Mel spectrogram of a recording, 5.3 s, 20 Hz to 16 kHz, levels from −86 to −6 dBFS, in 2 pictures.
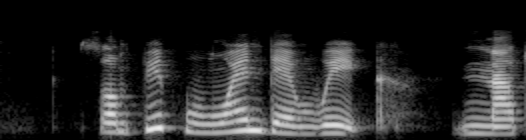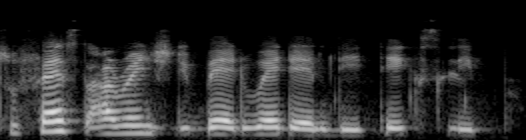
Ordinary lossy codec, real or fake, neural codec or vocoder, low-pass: Opus, 24 kbps; real; none; 7.2 kHz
